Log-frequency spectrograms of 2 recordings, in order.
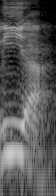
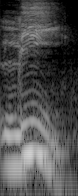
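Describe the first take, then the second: First: A vowel follows the 'li' sound. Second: The word ends right after 'li'. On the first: The speaker calls it wrong. "Bukan lia" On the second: The speaker calls it right. "tapi li"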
